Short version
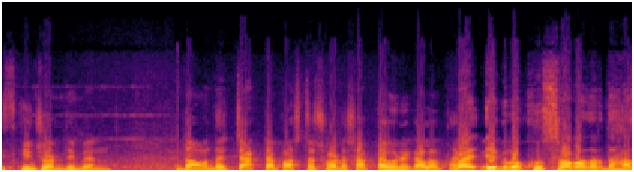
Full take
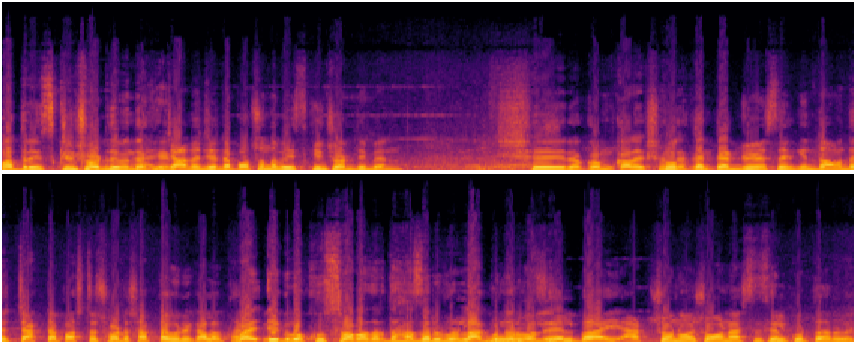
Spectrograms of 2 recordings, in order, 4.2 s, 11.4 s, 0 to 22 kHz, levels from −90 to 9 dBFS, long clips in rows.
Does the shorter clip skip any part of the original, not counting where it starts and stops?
yes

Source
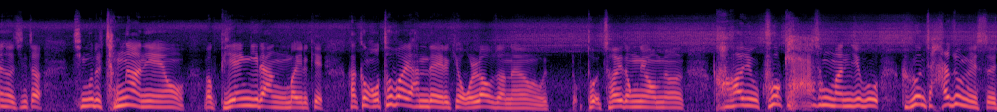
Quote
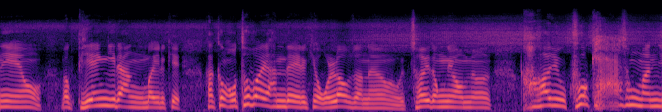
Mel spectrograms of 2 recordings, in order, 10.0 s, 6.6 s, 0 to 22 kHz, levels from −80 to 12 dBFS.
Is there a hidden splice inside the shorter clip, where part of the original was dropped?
yes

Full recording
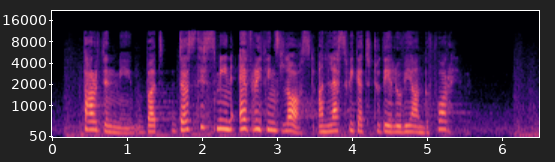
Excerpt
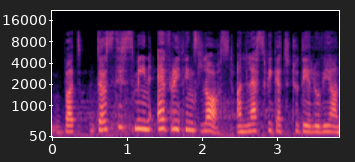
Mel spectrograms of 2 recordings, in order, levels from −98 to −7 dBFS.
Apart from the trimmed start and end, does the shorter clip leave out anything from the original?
no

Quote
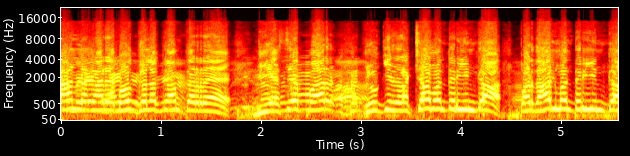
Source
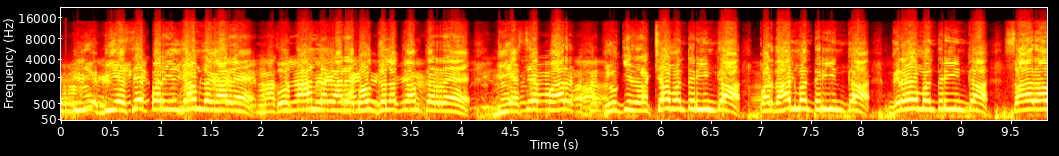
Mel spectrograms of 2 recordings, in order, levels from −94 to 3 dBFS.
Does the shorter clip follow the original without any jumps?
yes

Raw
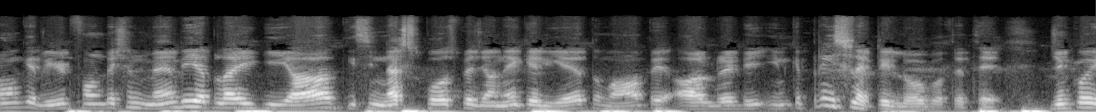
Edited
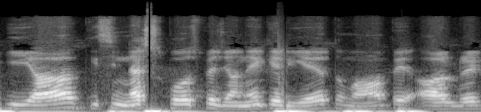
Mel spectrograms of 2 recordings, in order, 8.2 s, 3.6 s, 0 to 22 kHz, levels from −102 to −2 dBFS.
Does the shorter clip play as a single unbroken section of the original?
yes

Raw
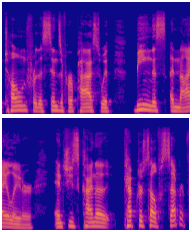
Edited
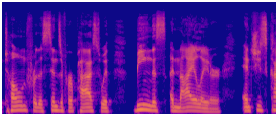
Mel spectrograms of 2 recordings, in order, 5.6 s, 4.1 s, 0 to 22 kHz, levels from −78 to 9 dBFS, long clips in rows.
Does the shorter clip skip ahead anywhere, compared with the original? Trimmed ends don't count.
no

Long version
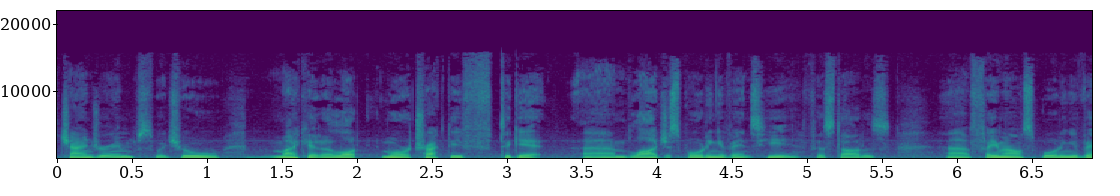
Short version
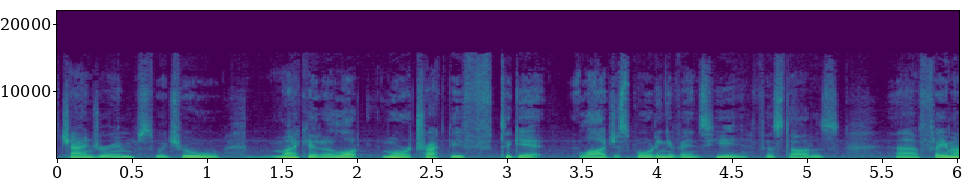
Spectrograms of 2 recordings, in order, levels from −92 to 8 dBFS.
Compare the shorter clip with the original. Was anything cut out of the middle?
yes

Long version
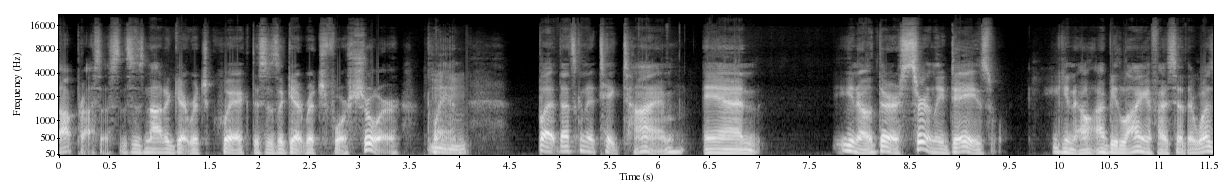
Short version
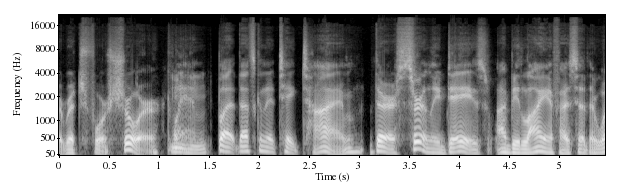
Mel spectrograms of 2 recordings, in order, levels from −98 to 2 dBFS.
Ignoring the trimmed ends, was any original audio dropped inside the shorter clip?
yes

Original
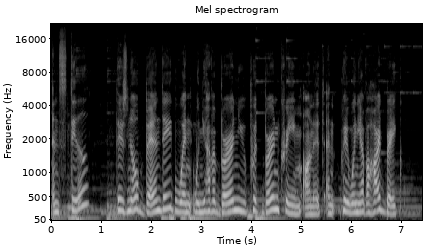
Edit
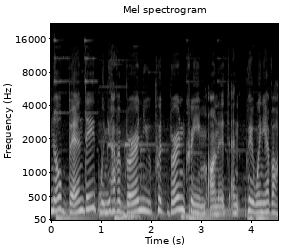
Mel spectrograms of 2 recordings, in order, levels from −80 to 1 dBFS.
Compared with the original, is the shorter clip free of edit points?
no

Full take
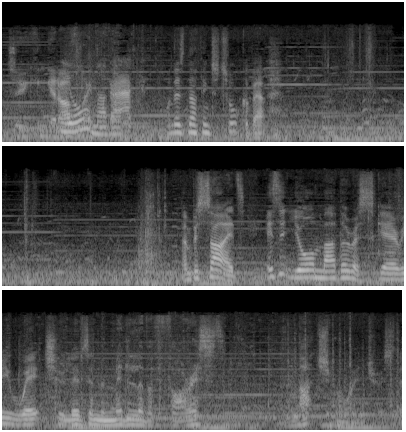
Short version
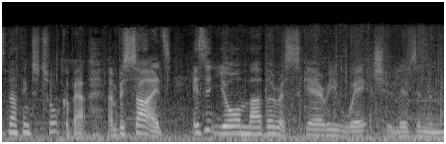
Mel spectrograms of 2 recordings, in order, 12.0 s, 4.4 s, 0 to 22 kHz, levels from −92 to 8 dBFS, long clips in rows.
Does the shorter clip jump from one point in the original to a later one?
yes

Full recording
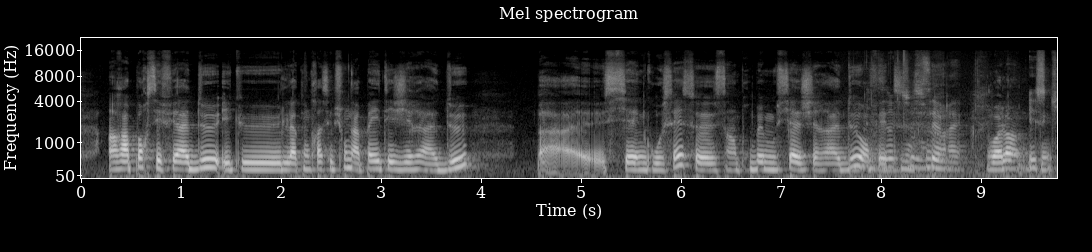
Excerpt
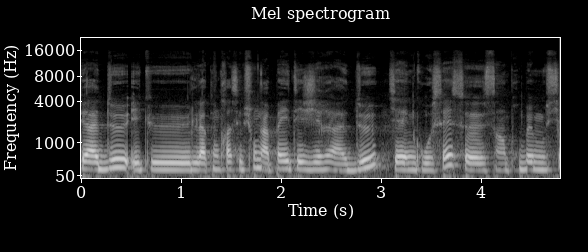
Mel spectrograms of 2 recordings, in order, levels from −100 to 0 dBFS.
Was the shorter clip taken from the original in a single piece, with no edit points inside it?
no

